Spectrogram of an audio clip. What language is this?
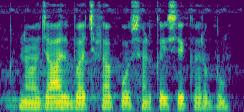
Chhattisgarhi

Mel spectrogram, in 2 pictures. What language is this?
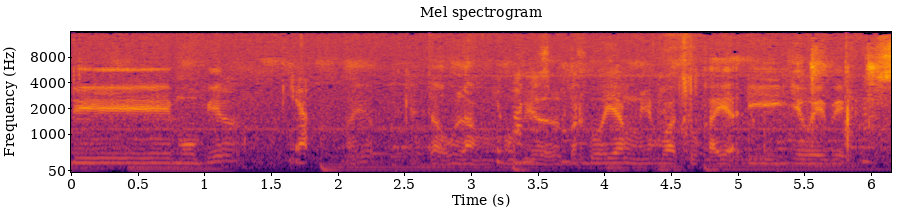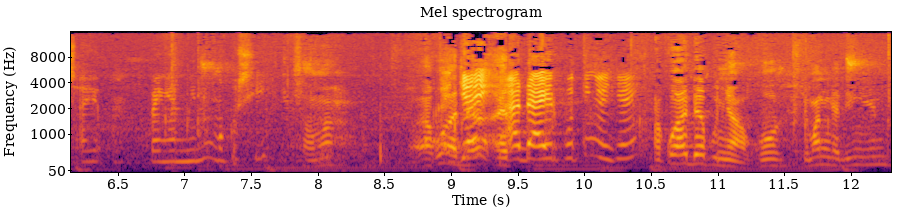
Indonesian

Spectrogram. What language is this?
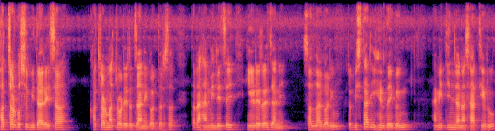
Nepali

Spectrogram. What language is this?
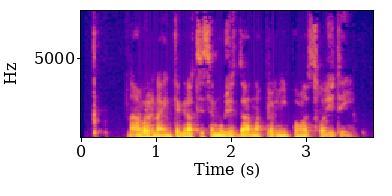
Czech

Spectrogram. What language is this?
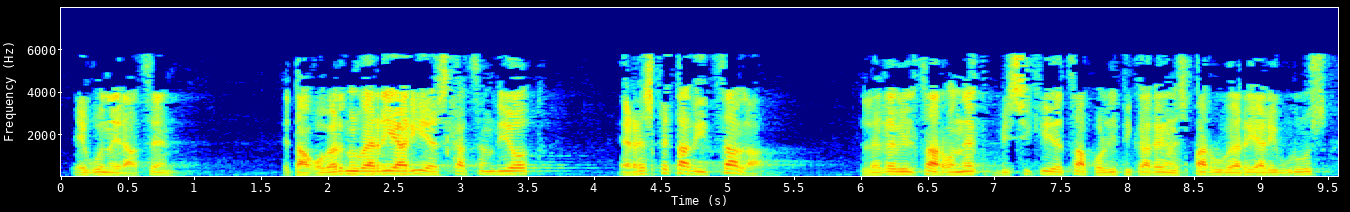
Basque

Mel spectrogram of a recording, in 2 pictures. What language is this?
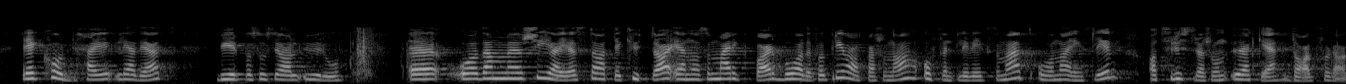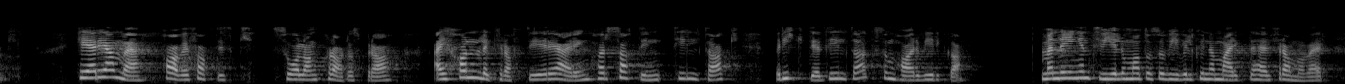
Norwegian Bokmål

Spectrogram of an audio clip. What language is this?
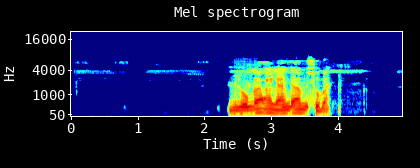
Bakoko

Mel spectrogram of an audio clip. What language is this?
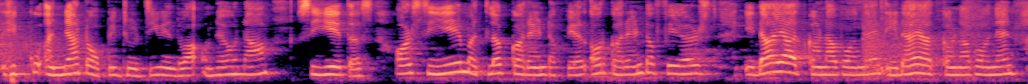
Sindhi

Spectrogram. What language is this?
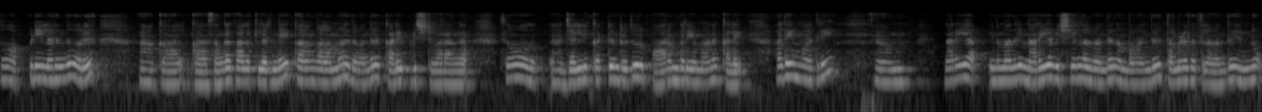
Tamil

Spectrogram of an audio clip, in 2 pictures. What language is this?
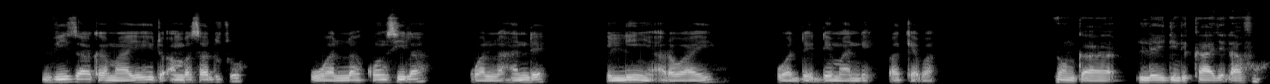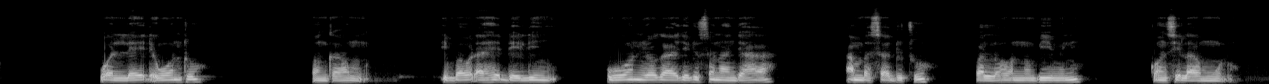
Maasina Fulfulde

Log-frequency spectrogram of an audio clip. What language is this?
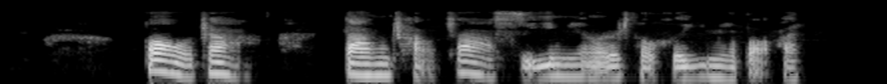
Chinese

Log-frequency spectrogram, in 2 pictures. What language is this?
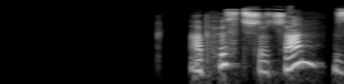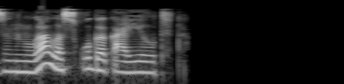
Abaza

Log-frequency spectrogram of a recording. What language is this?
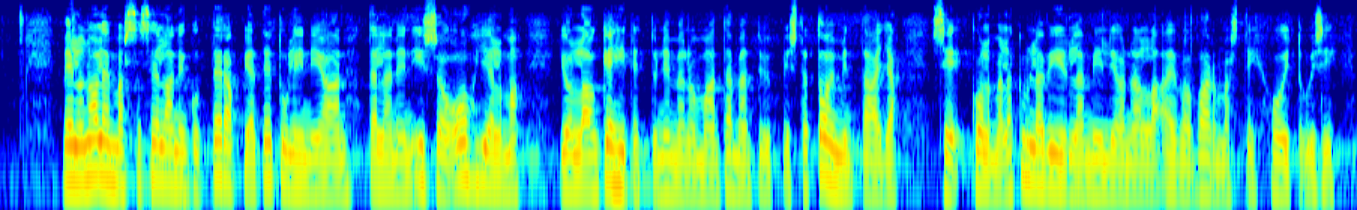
Finnish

